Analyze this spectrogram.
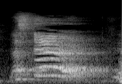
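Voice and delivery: high, loud drawn-out yell for his son; dad calling out. Retold or imitated. Strict dad yelling for his son upstairs, loud drawn-out call. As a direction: holler the name across the house, voice way up. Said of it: "pray that I wouldn't hear".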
